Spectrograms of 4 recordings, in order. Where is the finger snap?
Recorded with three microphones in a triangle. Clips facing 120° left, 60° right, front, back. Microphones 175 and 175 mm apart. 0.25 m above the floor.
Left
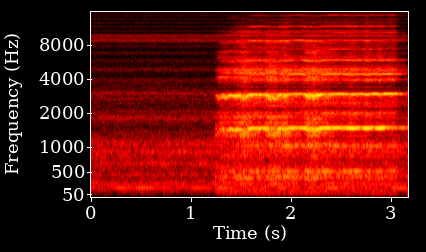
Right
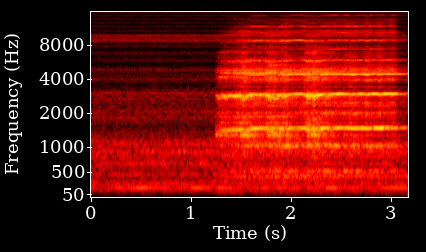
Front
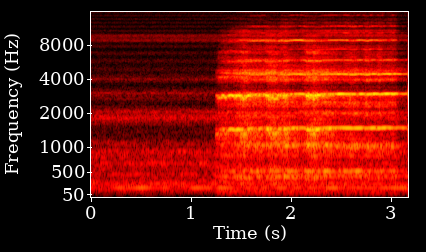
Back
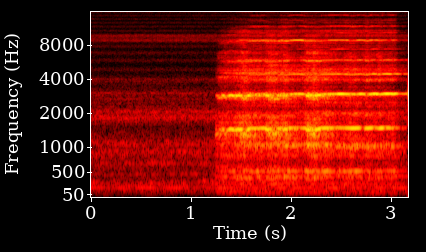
I don't hear a finger snap.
